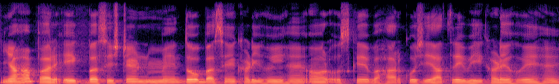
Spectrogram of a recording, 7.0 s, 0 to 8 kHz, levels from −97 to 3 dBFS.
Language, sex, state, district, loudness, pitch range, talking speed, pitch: Hindi, male, Uttarakhand, Tehri Garhwal, -21 LUFS, 110-120 Hz, 170 wpm, 110 Hz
